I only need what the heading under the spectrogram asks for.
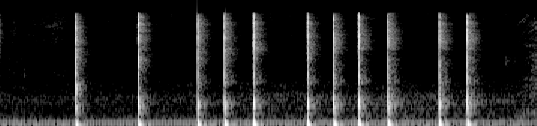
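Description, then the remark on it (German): About a dozen sharp knocks in quick, slightly uneven succession, each crisp and distinct, over a faint steady hum with no voices; knocking at a window, where a bird sat on the windowsill outside. “Da hörte Lars wieder das Klopfen.”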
